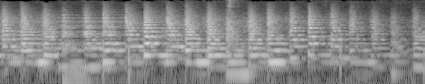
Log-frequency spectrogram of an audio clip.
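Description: Arpeggiated synthesizer line, a rapid run of short, even notes, played through a phaser effect from the Ohmboyz delay plugin.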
